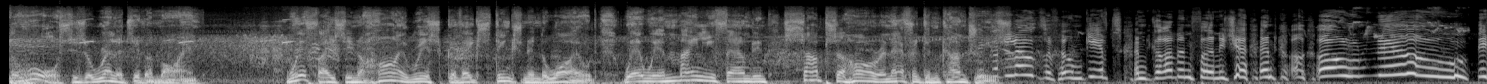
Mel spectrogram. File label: Character Commericals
